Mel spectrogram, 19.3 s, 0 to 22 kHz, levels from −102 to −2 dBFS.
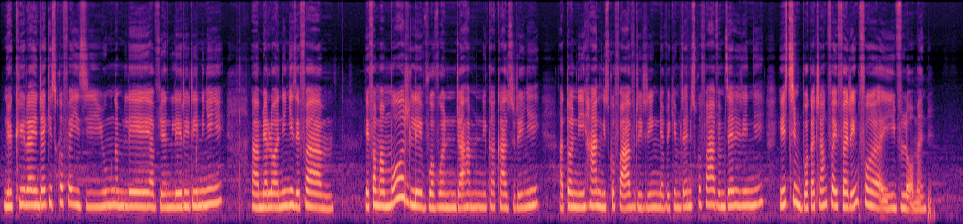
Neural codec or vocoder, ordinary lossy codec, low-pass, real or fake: vocoder, 48 kHz, 128 mel bands, Vocos; none; none; fake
